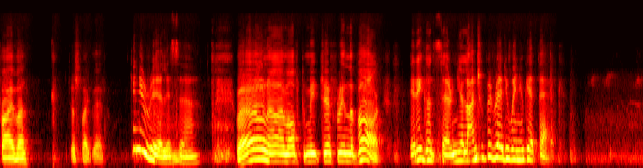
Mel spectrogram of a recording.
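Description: A middle-aged woman speaks warmly nearby.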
